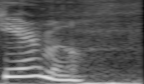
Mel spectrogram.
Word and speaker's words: Guillermo: Knock, that's Guillermo.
